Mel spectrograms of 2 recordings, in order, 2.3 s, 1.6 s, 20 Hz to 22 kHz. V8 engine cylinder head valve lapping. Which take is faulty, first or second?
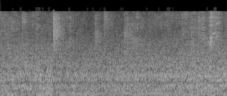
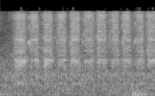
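first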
